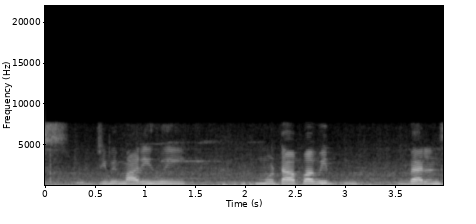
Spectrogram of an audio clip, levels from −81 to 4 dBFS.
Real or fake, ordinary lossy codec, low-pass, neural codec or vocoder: real; none; none; none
